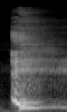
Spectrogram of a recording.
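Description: A single sneeze bursts in abruptly with a breathy rush, then trails off into a short, voiced, fading tone. It is fairly loud, and no one talks over it.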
